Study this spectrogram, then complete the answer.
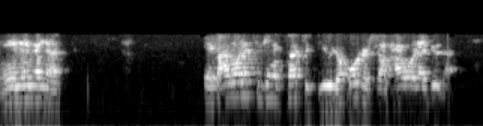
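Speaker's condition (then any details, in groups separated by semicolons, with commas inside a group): Cerebral palsy; cerebral palsy since birth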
